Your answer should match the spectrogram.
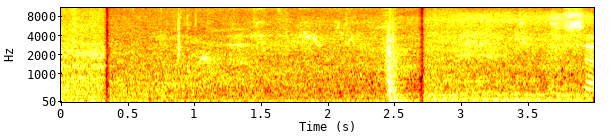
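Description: Low steady rumble of a car engine idling, with one sharp knock about two and a half seconds in.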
